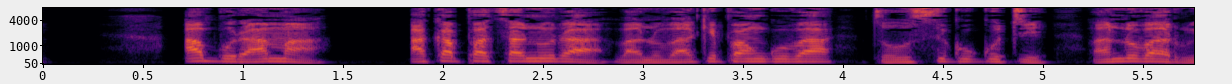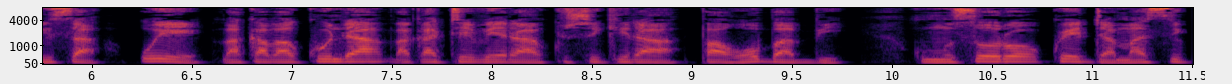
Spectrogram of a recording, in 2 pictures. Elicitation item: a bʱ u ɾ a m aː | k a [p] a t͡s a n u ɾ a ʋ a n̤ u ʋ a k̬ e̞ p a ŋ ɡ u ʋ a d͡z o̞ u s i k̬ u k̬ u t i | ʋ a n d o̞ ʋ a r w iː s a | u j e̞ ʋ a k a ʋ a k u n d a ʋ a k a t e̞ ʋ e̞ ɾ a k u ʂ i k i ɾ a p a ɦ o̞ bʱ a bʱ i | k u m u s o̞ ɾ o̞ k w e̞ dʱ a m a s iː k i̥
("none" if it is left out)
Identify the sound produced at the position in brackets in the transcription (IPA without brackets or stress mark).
p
